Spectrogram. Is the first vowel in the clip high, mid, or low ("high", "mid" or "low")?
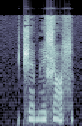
mid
